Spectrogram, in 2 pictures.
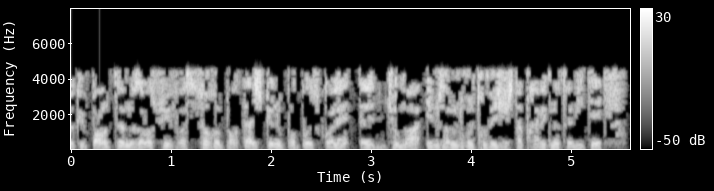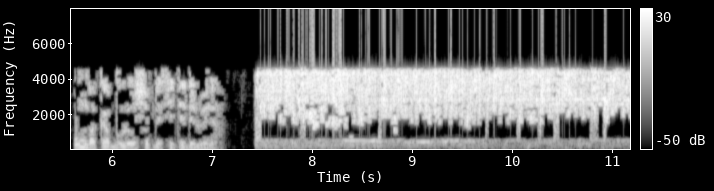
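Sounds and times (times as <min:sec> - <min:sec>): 
speech: 0:00.0 - 0:08.9
water running from a tap: 0:07.4 - 0:11.1.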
